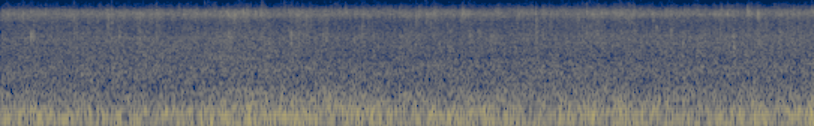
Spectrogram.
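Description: Steady rain falls in Phoenix, Arizona, a dense, even hiss of drops on surfaces that holds constant throughout without pauses or voices.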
